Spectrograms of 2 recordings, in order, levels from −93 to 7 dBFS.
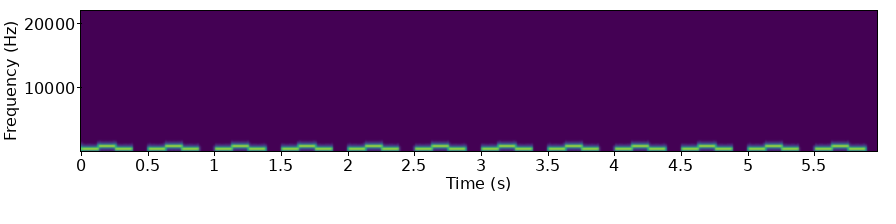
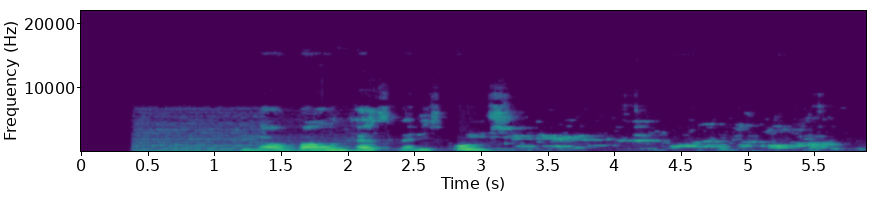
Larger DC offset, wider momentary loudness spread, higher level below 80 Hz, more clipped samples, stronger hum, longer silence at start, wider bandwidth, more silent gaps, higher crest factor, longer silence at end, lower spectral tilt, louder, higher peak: neither; second, 1 LU vs 20 LU; second, -88 dBFS vs -68 dBFS; neither; neither; second, 0 s vs 0.4 s; second, 1 kHz vs 9.4 kHz; neither; second, 4 dB vs 18 dB; about the same, 0.1 s vs 0.05 s; second, -4.5 dB/octave vs -6 dB/octave; first, -10 LUFS vs -29 LUFS; first, -6 dBFS vs -12 dBFS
